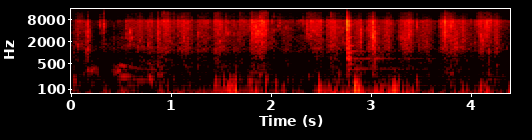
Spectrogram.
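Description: A faint animal call about three seconds in, over low rumbling and scattered clicks and knocks.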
